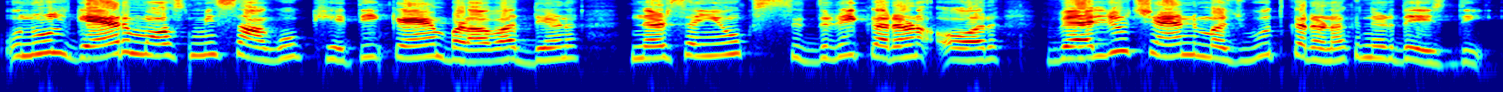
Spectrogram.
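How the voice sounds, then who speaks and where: Kumaoni lady reading radio news, pretty high bright voice, formal announcer style, scripted. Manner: formal, measured announcer delivery.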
